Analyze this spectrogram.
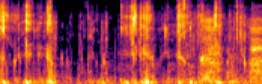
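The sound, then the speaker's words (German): Popcorn crackles and crunches while being chewed, a string of sharp, irregular dry bursts with short pauses between them, moderately loud and with no one talking. “Es knistert. Ach, wie dieses Zeug, was man sich in den Mund stecken kann. Ja, wie diese Knisterbrause oder...”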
